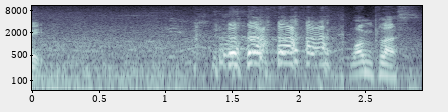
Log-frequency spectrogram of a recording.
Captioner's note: laugh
